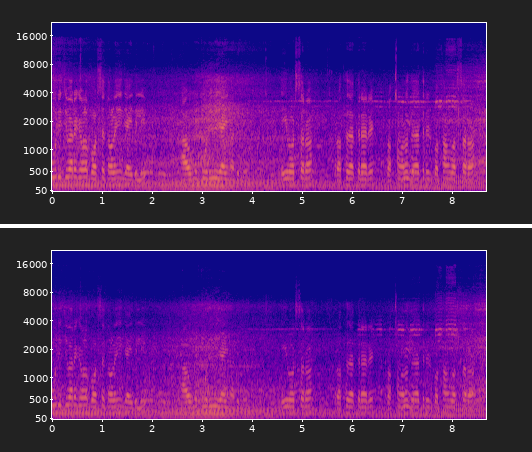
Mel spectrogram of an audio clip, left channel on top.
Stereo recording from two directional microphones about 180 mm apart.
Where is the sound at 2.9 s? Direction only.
50° right (ahead or behind).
